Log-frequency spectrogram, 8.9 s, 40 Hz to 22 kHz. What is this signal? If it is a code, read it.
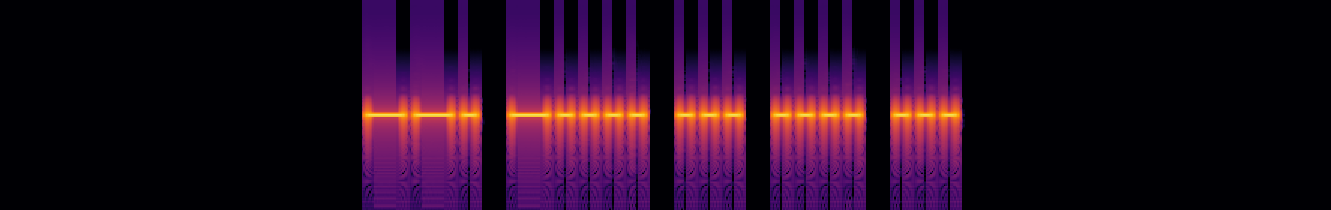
Morse code, heard as a keyed tone, about 15 wpm, 700 Hz. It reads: G6SHS
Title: DXCC-100 Call Signs - 5 Characters - Repeated 3x - 15wpm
